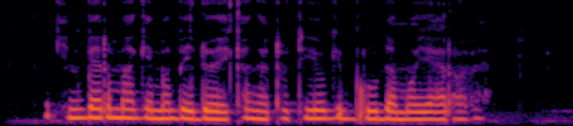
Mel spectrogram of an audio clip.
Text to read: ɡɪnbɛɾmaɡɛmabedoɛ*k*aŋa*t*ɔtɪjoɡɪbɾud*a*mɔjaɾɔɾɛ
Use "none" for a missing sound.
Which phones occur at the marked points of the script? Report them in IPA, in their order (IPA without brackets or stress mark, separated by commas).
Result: k, t, a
